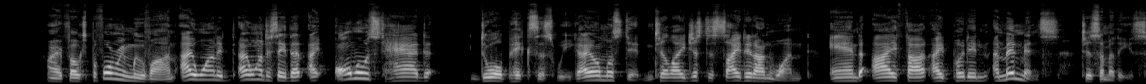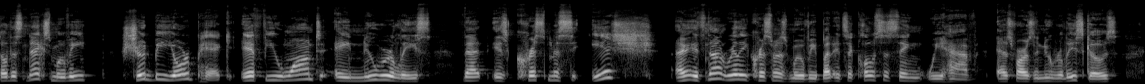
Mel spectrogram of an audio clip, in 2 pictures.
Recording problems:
thin; very; fading below 400 Hz

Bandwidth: 18 kHz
